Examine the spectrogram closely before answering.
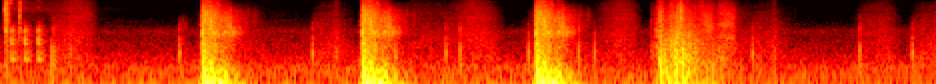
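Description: Heavy punches land with loud thuds in a fight.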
